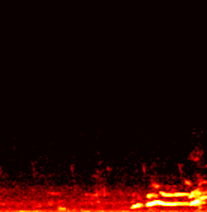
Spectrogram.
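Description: A child's high, drawn-out call that rises and wavers in pitch, starting about a second and a half in after a faint stretch.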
